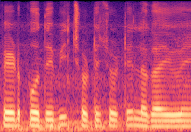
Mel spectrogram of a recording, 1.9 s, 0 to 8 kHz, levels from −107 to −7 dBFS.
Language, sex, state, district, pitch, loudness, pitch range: Hindi, male, Uttar Pradesh, Shamli, 145 Hz, -16 LUFS, 140-150 Hz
